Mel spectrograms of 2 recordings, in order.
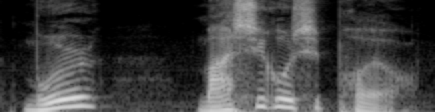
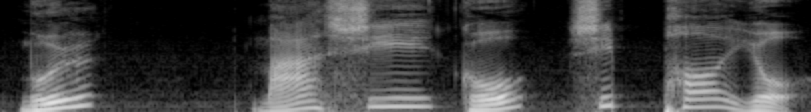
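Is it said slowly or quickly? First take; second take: quickly; slowly. First: It is said quickly. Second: It is said slowly.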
